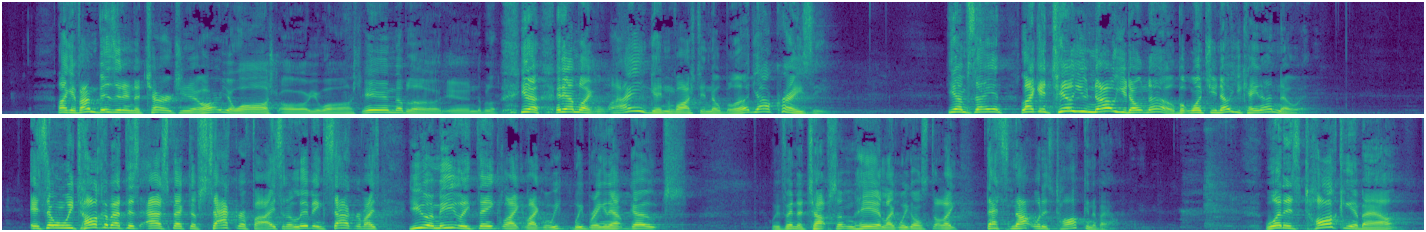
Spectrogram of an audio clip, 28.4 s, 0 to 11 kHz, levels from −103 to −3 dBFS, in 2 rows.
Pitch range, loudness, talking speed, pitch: 165-230 Hz, -23 LUFS, 210 wpm, 190 Hz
